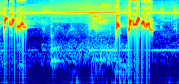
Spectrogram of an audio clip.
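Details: Short doubled-style song of a red-whiskered bulbul from Thailand, used to teach young birds: a brisk warbled phrase, a quiet pause, then a second rapid run of looping whistled notes over a faint steady high tone.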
